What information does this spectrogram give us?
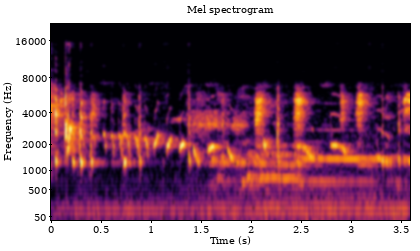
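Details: Flycatcher known locally as srikatan, a lure recording to prompt singing: an opening run of quick descending whistled notes, then scattered chirps and a long, thin, level whistle near the end.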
